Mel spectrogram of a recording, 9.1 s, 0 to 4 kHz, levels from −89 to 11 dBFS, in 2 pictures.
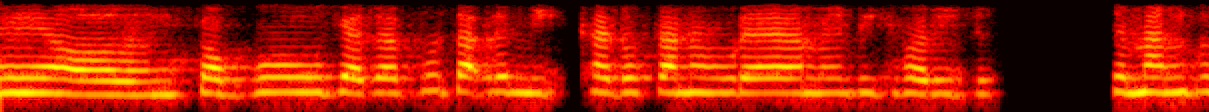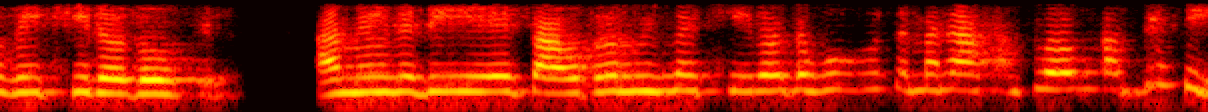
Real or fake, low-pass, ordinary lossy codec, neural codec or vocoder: fake; 3.6 kHz; none; codec, 16 kHz, 1.1 kbps, Voila-Tokenizer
